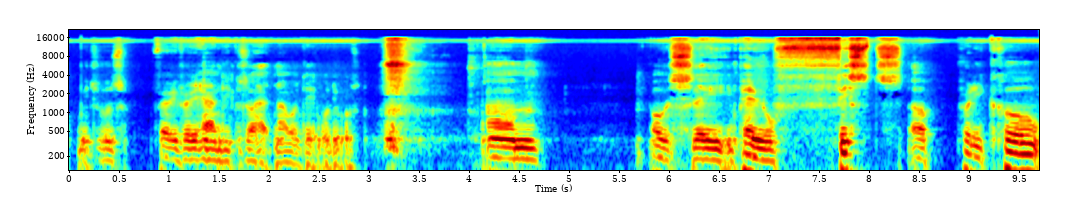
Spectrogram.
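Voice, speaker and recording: A man with a very low, dark voice hosts a hobby vlog. He rambles along slowly in informal, matey slang. His nose sounds sniffly and a little blocked. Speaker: host of a hobby video series.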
